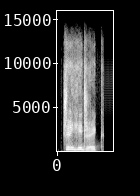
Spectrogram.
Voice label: "trihydric", Indian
